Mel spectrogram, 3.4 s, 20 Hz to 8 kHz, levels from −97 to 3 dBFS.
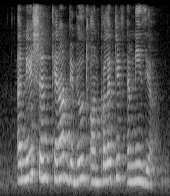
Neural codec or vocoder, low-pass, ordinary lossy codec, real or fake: none; 7.2 kHz; none; real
